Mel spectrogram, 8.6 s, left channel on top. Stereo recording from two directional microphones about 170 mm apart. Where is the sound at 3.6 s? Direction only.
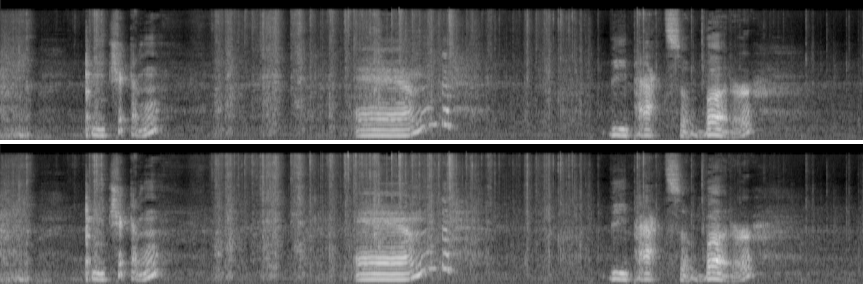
20° right (ahead or behind).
